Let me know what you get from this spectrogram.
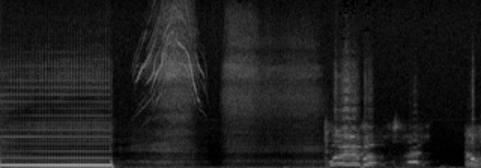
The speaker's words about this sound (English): Hold on. Oh, I'm going to make another phone call. I think she'll answer.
